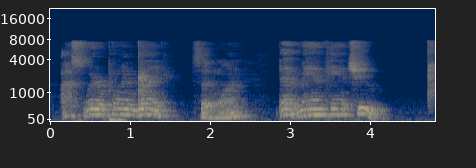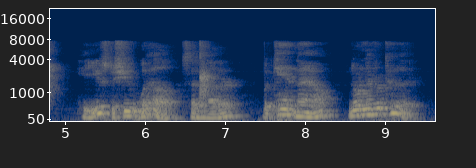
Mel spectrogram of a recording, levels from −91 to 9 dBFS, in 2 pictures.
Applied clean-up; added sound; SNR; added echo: none; Clapping / Chirp, tweet; 19 dB; reverberation time 0.4 s.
